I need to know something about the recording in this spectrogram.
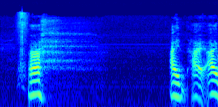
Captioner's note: sighs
